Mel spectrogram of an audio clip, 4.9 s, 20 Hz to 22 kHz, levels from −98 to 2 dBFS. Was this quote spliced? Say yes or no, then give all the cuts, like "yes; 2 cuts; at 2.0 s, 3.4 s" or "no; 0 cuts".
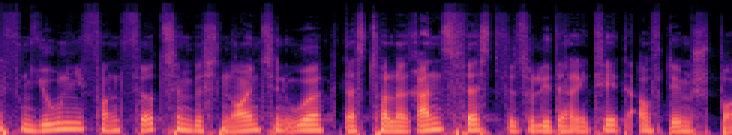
yes; 1 cut; at 2.2 s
